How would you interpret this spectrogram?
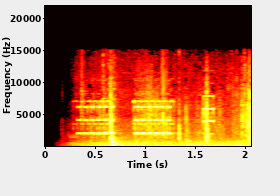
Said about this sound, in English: But before he can say either, her cell phone rings.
